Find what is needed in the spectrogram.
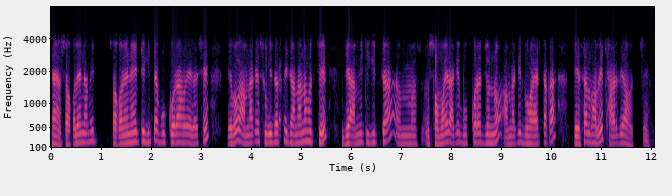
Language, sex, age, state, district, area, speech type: Bengali, male, 60+, West Bengal, Jhargram, rural, conversation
